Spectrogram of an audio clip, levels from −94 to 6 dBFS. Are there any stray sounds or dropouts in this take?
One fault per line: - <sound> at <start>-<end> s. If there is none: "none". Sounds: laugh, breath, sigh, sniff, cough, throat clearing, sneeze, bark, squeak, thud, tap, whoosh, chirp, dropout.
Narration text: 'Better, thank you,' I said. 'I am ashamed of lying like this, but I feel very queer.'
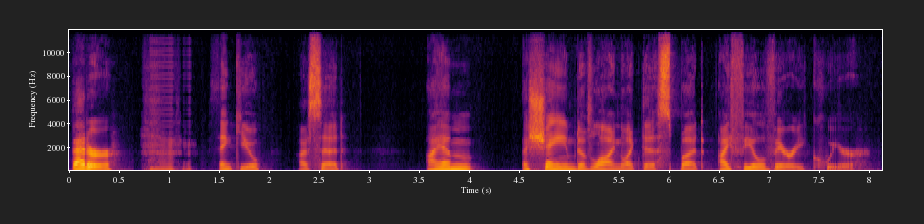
- laugh at 0.7-1.3 s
